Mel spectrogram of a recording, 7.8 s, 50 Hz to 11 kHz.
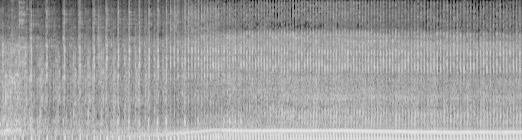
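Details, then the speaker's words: Yard Machines 22-inch side-discharge push mower with Briggs & Stratton engine, pulled from the trash, after mouse nest cleaned: starts and runs fast and steady with harsh, very loud bark because the muffler is missing. "i think it runs pretty good it just needs a muffler it's really loud"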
